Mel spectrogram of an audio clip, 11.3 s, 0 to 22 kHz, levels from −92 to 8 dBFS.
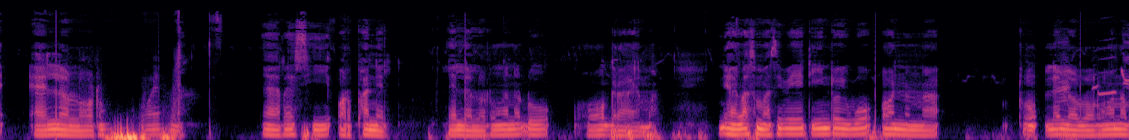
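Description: From 0.56 s to 10.80 s, periodic USB or driver dropouts recur every 1.024 s, about ten in all. Each time, roughly a millisecond of the speech is lost and replaced with silence as the audio path stalls, producing evenly spaced ticks while sound is present.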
